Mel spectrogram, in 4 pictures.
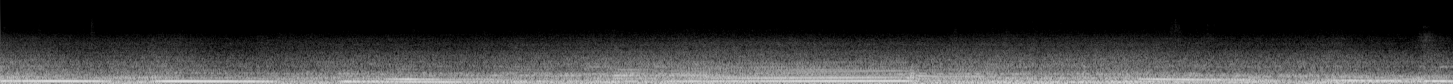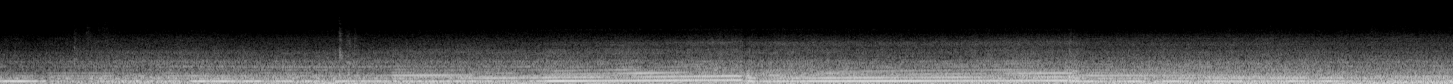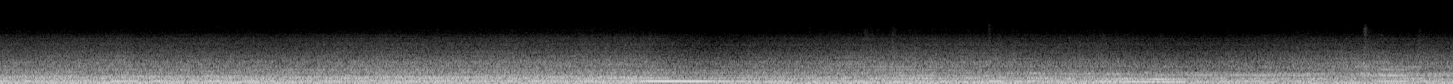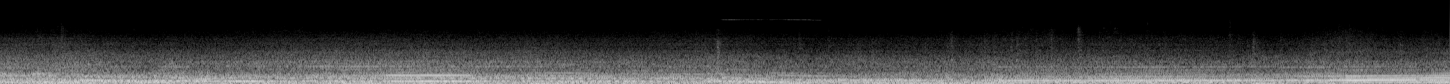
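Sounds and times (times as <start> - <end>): car engine revving: 0.0 - 58.0
tyre and road noise: 0.0 - 58.0.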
